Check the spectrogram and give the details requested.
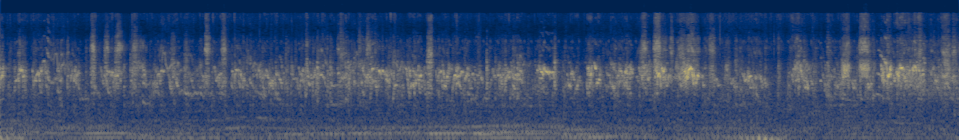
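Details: Budgerigar flock eating summer food, May to June, Larkana, Sindh: continuous busy chirping and rasping chatter from many birds, with sharp clicks scattered throughout.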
